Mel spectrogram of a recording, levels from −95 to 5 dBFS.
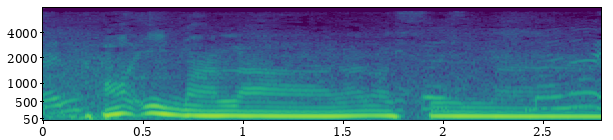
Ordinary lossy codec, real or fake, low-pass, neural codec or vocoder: MP3, 32 kbps; real; 7.2 kHz; none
